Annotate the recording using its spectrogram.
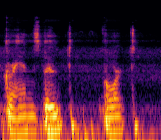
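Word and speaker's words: Gansevoort: Grant Cottage National Historic Landmark in Gransvoort, New York. You can pronounce it Gansevort, New York.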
